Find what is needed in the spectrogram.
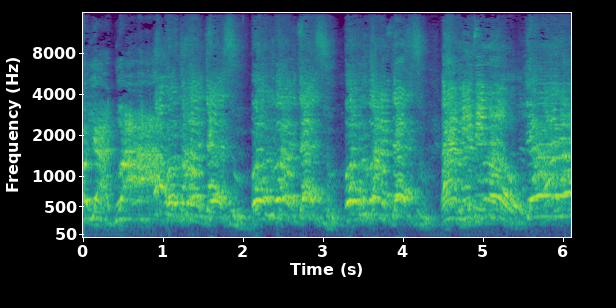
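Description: A man shouting loudly in fervent prayer, in strained phrases broken by short pauses.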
